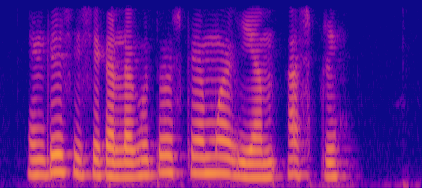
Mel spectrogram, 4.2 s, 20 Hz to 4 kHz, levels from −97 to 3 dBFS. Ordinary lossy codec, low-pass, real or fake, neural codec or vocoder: none; 3.6 kHz; real; none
